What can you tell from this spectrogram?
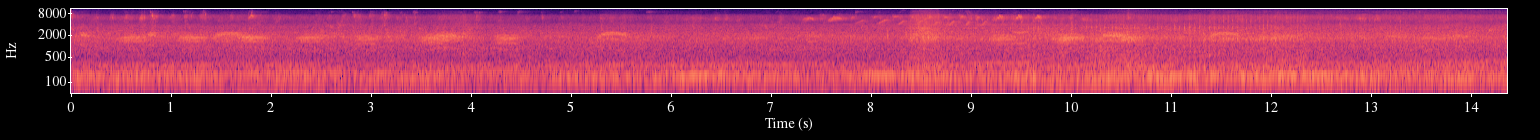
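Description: Birds calling outdoors: a long run of short calls repeating every half second or so, over a steady low hum.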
